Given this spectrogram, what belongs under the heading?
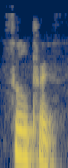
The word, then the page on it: foolproof: British English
